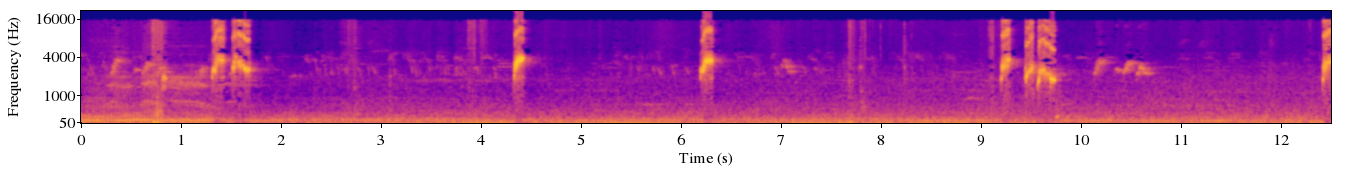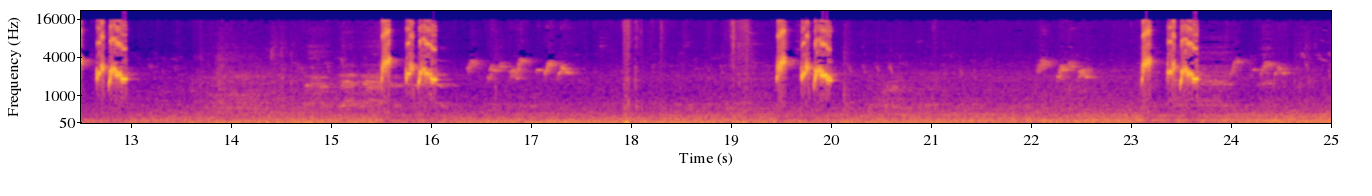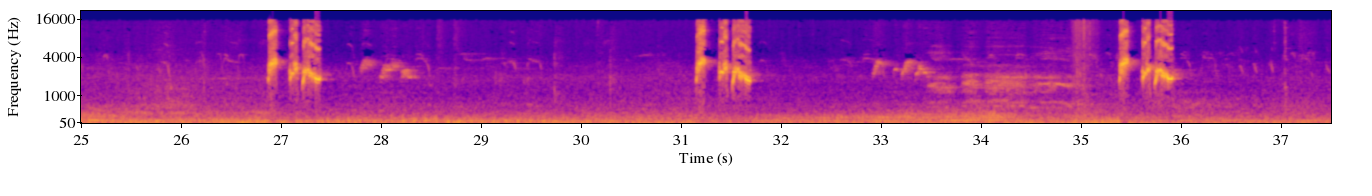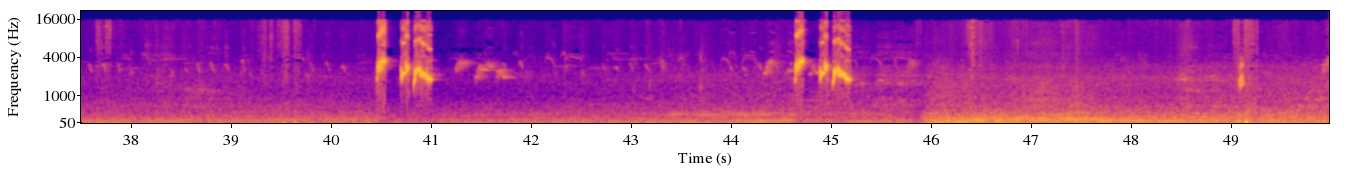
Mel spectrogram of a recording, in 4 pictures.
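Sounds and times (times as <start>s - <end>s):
bird singing downward phrases: 0.0s - 13.4s, 15.4s - 17.7s, 19.4s - 20.2s, 22.1s - 25.6s, 26.3s - 29.5s, 30.5s - 34.4s, 35.2s - 45.8s
soft bird twittering: 0.7s - 10.9s, 12.3s - 13.1s, 18.9s - 20.2s, 22.1s - 23.7s, 26.4s - 29.6s, 30.5s - 31.9s, 34.8s - 45.8s.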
